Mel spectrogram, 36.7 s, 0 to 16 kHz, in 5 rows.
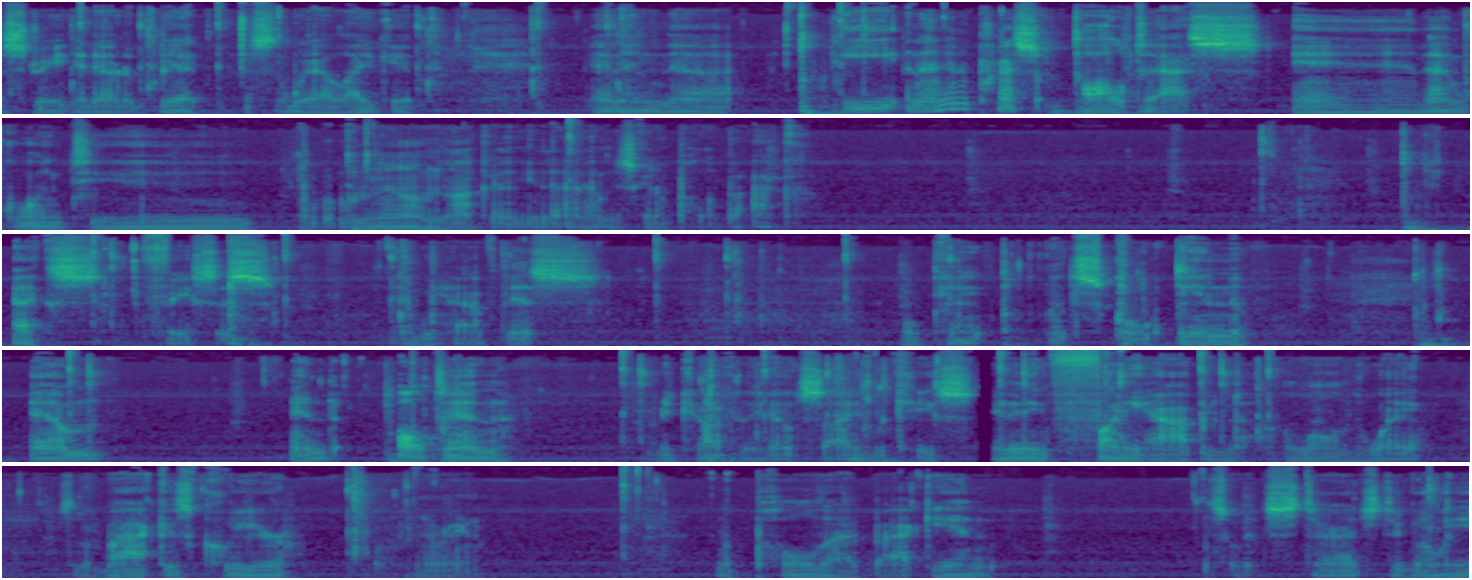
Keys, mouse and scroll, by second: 0.4 middle click, 0.8 a, 1.0 middle click, 2.6 middle click, 4.2 e, 5.3 alt+s, 10.1 click, 14.3 x, 15.8 Tab, 16.1 middle click, 16.9 scroll up 1, 17.9 middle click, 18.5-18.9 scroll up 2, 18.9 middle click, 20.3 Tab, 20.6 a, 21.8 m, 24.2 alt+n, 25.6 Tab, 25.8 middle click, 26.4 alt+a, 26.8 scroll down 1, 27.1 click, 27.5 right click, 28.3 middle click, 32.4 click.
